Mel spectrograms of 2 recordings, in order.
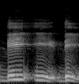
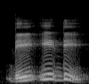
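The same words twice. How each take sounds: The two takes are said the same way.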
